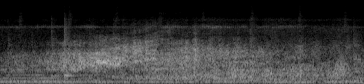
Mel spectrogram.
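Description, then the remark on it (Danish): A steady, broad engine roar of a military transport aircraft fills the whole stretch, swelling slightly in the middle, with a droning low hum beneath it and no voices. “Nej, han bliver hentet af et militært transportfly.”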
